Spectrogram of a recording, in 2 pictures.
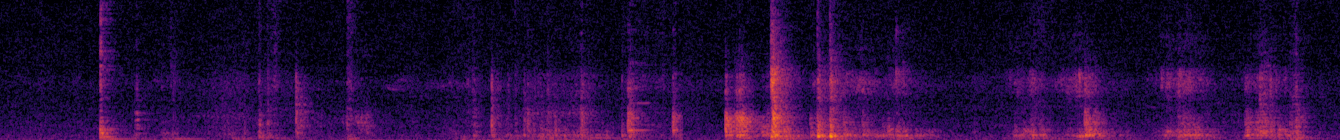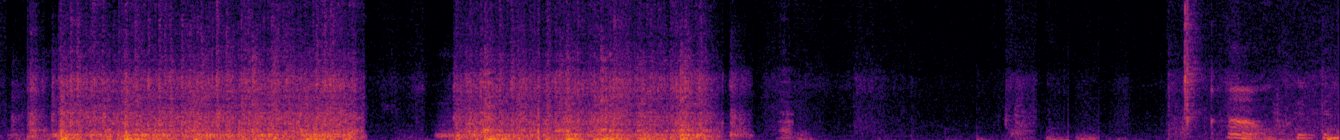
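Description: A home sewing machine stitches jeans with normal thread and a standard presser foot, running in short bursts and then longer steady runs of close mechanical whirring and ticking, with brief pauses and quiet handling noises in between.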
